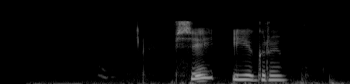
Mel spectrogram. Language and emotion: Russian, neutral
